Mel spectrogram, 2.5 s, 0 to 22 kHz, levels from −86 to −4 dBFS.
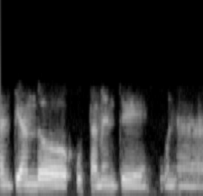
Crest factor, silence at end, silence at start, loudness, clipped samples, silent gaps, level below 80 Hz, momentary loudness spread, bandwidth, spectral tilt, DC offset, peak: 16 dB; 0 s; 0 s; -21 LUFS; under 0.1%; none; -76 dBFS; 14 LU; 3.7 kHz; -6 dB/octave; under 0.1%; -6 dBFS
